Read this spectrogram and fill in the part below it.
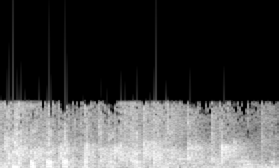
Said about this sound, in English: Let's have a round of applause for no supplemental sheet.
